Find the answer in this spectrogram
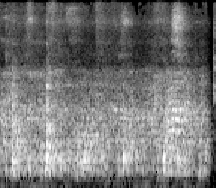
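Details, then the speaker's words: Fetal heartbeat heard by Doppler probe in a pregnant woman, sex of baby not yet known: rhythmic whooshing pulses. "a grazi ela ainda não sabe se é menino ou menina mas ela já consegue ouvir o coração do bebê"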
